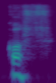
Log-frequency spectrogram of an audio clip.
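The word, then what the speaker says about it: קוף: Então, qual a ligação com a letra Kuf, que a gente falou que é a letra do alfabeto que representa a letra do mês? Então, Kuf em hebraico, original, o certo seria a pronúncia desta letra Kof.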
